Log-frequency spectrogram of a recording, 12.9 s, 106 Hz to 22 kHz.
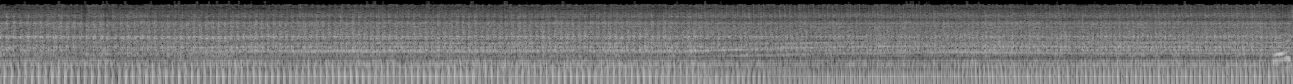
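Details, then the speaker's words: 1956 Gravely L single-cylinder engine idles low and steady with an occasional sharp pop, after the governor was removed and the carburetor readjusted; cause not yet found. "not too bad pops once in a while I can live with that"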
